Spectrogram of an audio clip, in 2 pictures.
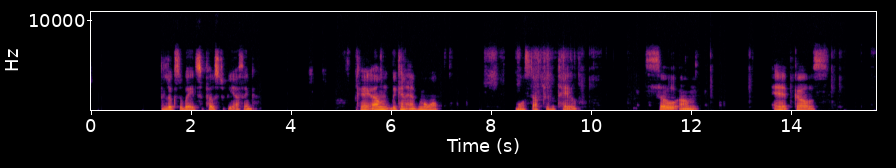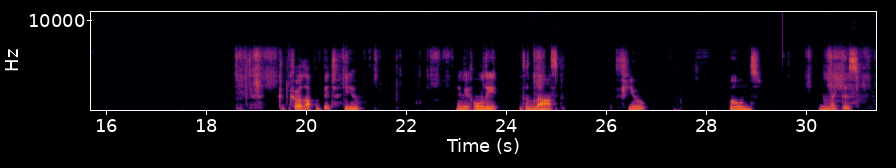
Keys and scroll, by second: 9.3 Up, 19.4 r, 24.9 ctrl+r, 31.2 Up.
